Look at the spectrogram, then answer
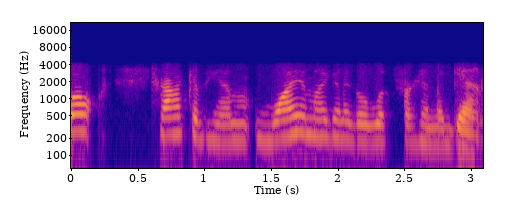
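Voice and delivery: normal talking voice

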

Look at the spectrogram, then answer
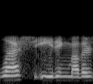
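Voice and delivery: ordinary talk

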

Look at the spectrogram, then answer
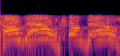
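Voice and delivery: frantic, hurried soothing tone.

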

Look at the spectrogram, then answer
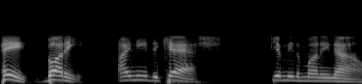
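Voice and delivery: put-on, mock-pushy, demanding tone. Retelling how the listener came at him for cash, imitating a pushy demand. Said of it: "But you came at me and".

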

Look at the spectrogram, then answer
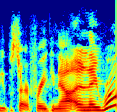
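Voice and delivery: ordinary delivery

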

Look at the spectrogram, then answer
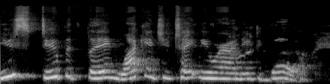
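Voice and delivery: cross, angry cursing and scolding. Telling about a friend whose GPS went the wrong way, imitating her cursing at it. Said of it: "she started cursing at the GPS".

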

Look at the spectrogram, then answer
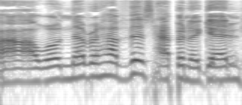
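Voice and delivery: put-on scolding restaurant manager voice. Acting out a restaurant manager who came out finger wagging: scolding restaurant manager. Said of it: "he came out, finger wagging".

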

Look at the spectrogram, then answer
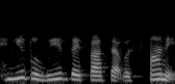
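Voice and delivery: ordinary delivery

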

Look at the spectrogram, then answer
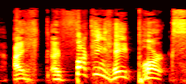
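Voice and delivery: high put-on yell. Retelling what a woman yelled, imitating a woman yelling. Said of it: "is what she yells".

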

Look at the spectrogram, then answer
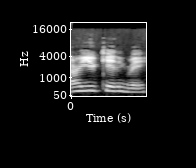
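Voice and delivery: mock screaming. Speaker recalls watching LeBron's play, retelling a scream. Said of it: "screaming, like".

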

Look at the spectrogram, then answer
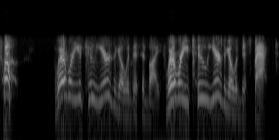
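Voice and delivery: put-on exasperated, despairing outburst, frustrated and pitched high. Quoting a man's exact words to the speaker, retelling his frustration. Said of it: "the frustration in his voice".

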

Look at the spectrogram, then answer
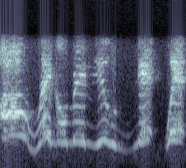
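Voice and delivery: very high, drawn-out, fed-up angry scream. Retelling how grandma reacted to a blown game: imitating grandma screaming angrily. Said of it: "she'd be so pissed in her room, screaming".

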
